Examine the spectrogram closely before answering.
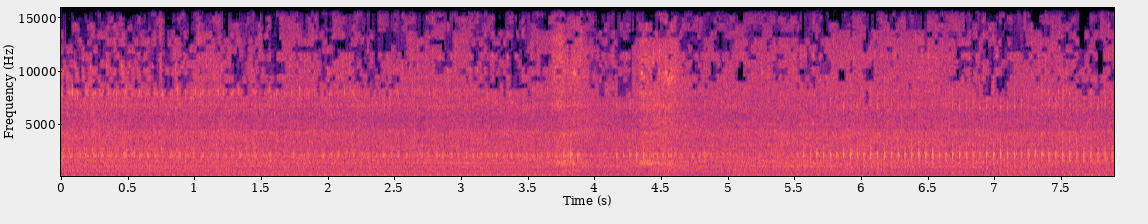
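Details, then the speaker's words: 1981 Toyota Hilux RN46 4x4 with 18R-C engine, freshly rescued, running off a hand-held fuel can: uneven idle near two beats a second, then a stumble and backfire pop around four seconds; owner guesses timing slightly out. "I've got it running off the fuel can and's happy to risk her life to hold the fuel while it's backfiring I'm guessing she's still a little bit out of time"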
